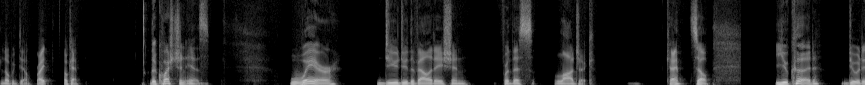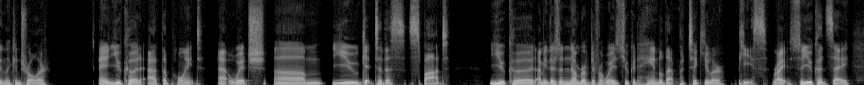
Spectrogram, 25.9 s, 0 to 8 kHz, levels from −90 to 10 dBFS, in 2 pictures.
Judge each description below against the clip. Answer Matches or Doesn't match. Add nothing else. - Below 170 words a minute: Matches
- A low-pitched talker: Matches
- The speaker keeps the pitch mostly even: Doesn't match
